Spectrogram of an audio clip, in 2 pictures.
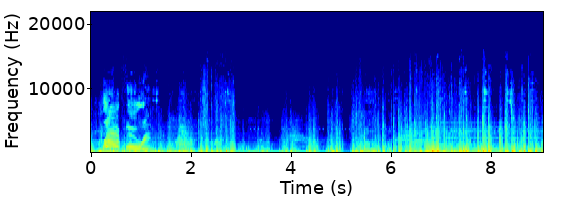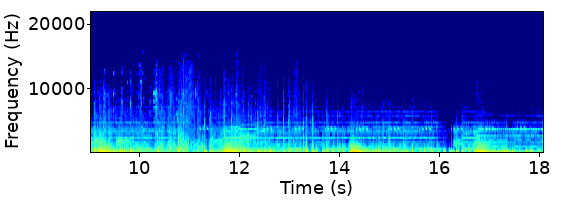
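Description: Horses gallop at full speed in Red Dead Redemption 2, a steady drumming of hooves with whinnies and neighs over a swelling orchestral score, with scattered gunfire in the background.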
